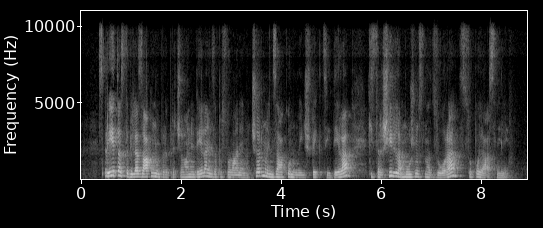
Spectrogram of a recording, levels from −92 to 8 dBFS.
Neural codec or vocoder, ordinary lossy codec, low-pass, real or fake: vocoder, 22.05 kHz, 80 mel bands, WaveNeXt; Opus, 32 kbps; 9.9 kHz; fake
